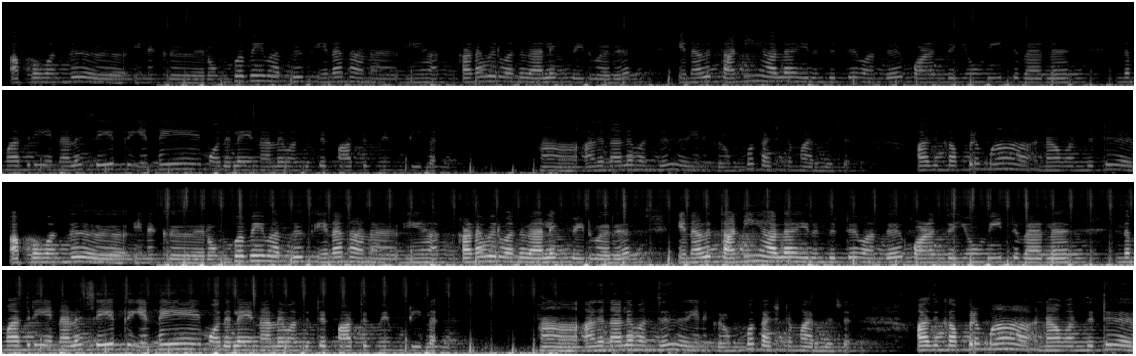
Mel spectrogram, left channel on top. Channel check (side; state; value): left; quieter; 17.5 dB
